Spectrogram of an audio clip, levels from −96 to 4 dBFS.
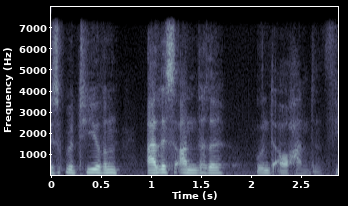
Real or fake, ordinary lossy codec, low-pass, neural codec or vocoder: fake; none; 7.2 kHz; codec, 16 kHz in and 24 kHz out, 0.6 kbps, FocalCodec, streaming, 2048 codes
